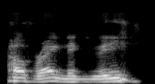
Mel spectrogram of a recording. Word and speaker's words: Rangnick: Rangnick. What's so hard about that? – Well, how'd you say it? – Rangnick.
